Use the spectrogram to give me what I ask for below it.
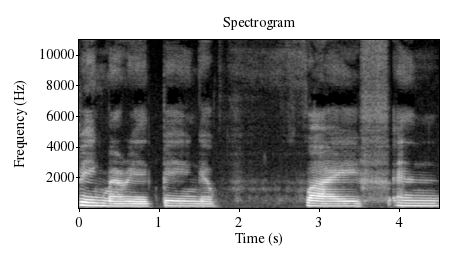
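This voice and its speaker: A woman with an Iranian accent speaks at a very deep, low pitch. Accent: Persian (Iranian). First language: Persian. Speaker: channel owner speaking about her life. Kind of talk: personal testimony. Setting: at home in a cottage. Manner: halting.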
